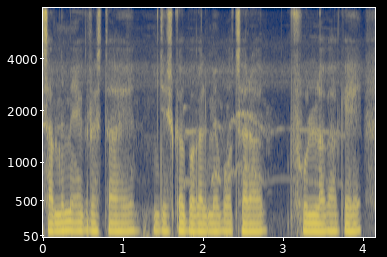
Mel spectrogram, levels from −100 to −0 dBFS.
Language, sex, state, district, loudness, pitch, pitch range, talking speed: Hindi, male, Arunachal Pradesh, Papum Pare, -18 LUFS, 105 Hz, 105-110 Hz, 185 wpm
